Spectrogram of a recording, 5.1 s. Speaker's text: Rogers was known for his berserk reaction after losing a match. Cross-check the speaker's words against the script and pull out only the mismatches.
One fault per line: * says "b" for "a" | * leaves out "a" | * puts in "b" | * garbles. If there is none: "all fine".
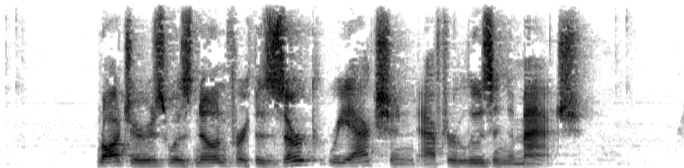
* leaves out "his"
